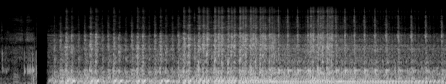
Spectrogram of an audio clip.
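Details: Universal 550 tractor diesel starts and idles with a deep knock about three times a second over the clatter; loosening injector pipes didn't change it, compression test or piston suspected.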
